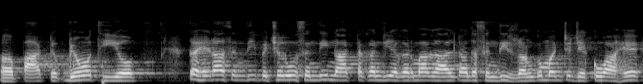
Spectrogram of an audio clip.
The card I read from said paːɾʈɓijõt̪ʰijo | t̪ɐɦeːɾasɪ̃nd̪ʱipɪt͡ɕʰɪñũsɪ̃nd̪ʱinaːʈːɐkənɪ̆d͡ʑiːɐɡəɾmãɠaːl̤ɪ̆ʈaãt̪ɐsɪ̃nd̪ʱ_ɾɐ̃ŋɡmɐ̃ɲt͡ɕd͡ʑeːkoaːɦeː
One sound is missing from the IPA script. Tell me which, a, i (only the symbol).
i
